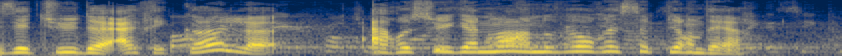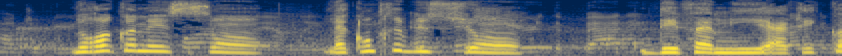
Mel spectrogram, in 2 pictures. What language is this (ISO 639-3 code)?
fra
